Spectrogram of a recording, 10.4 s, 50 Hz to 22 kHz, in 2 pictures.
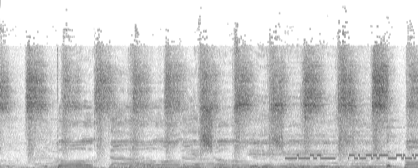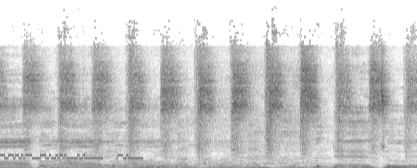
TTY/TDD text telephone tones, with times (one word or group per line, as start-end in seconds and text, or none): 3.9-4.5 IN
4.7-5.3 THE
5.5-6.9 END,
